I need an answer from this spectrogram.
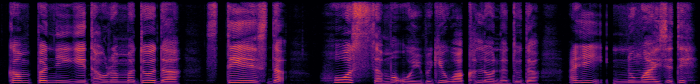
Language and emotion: Manipuri, fearful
